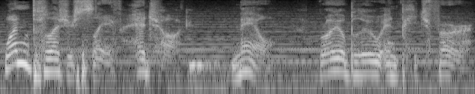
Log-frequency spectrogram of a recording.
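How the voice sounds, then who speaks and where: A man voicing a stern, matter-of-fact male hedgehog anti-hero in a fan fiction audio drama, with measured, clipped delivery. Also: mid-range voice, big pitch swings. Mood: flat, formal. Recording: music behind the voice.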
